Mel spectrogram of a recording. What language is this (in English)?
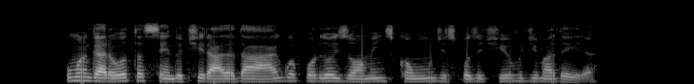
Portuguese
